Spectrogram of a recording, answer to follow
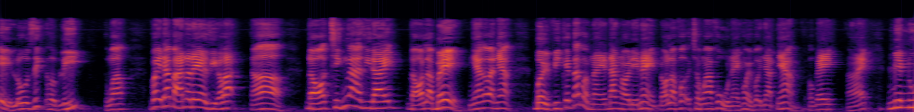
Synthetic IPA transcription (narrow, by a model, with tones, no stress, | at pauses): e˧˩lo˧zï˧˨k̟̚həː˨˩p̚li˨˦ | ɗʊ˨˦ŋ͡mə˧wŋ͡m | və̰˧˨jɗa̰ː˧˥ɓaː˨˦nʔəː˧˩ɗə˧ʔəː˧˩zi˨˩kaː˦k̚ɓa̰ː˧˨nʔəː˨˩ | ɗɔ˨˦t͡ɕï˨˦ŋ̟laː˨˩zi˨˩ɗə˧jɗɔ˨˦laː˨˩ɓe˧˩ɲa˧ka˦˥ɓ̰ːɲaː˧˩ | ɓəː˧˩jvi˨˩kaː˨˦t̪aː˦˥k̚fə˧˩mna˨˩jɗaː˧ŋnɔ˨˦jɗe˨˦nːɛ˨˩jɗɔ˨˦laː˨˩və̰ː˧˨t͡ɕə˨˩wŋ͡mʔaː˧fu˧˩na˨˩jxŋ͡mfaː˧˩və̰ː˧˨ɲa˨˩t̚ɲaː˧ʔo˧ke˧aː˨˦jmi˨˩ənːu˨˦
